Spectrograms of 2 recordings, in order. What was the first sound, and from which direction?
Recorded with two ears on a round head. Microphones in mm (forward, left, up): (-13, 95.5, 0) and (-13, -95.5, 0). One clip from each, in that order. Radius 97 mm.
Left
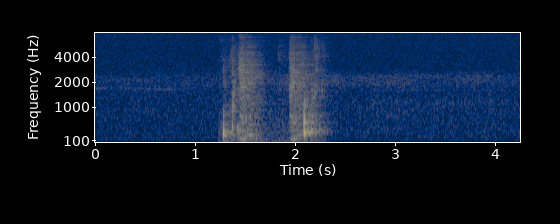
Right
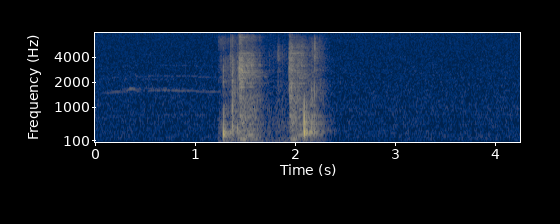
Footsteps, 40° right (ahead or behind).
